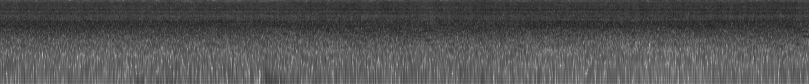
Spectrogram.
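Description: Waterfall rushing and splashing onto rock right beside the microphone, a loud steady roar of falling water. Two brief low bumps come about one and a half and three seconds in.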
